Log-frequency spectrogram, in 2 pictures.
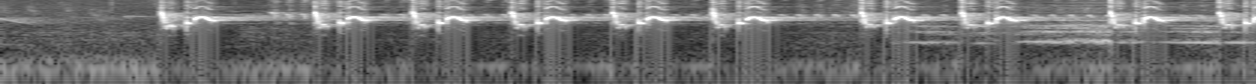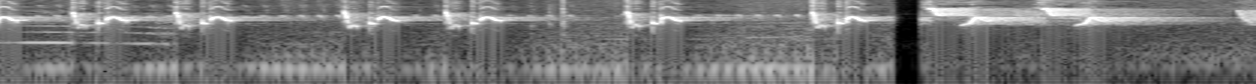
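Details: Singing prinia gives rapid, shrill, clipped chirps, roughly three per second, over a low humming background. A brief lower tone sounds midway, and a harsher, broader burst of notes closes the sequence.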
